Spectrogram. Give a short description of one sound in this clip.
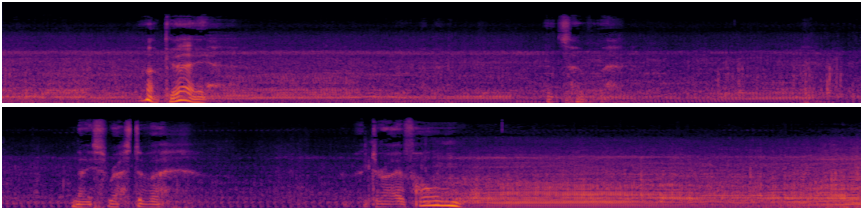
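A scooter engine hums steadily and revs up and down.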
